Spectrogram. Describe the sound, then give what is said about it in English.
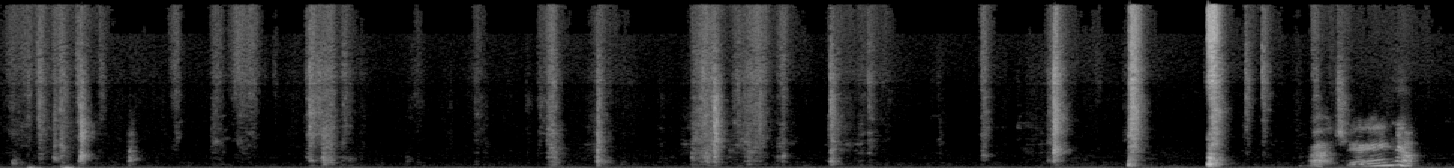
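A dog lets out a short bark near the end, after scattered light clicks and taps, all over a steady low electrical hum. “No. No barking.”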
